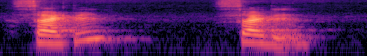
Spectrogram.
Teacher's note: यूएस में जो टी की साउंड है वो सॉफ्ट डी की साउंड के तौर पर प्रोनाउंस की जाती है।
